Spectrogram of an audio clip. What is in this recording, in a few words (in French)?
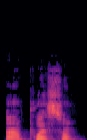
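"poisson", French; afrikalan; lecture fr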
